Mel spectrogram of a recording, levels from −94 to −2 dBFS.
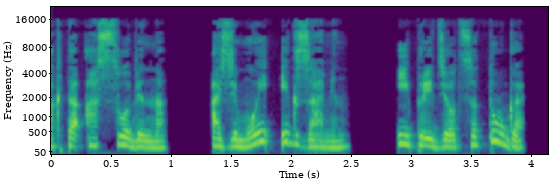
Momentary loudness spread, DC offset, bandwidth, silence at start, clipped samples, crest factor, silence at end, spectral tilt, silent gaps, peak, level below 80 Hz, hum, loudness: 9 LU; under 0.1%; 16.5 kHz; 0 s; under 0.1%; 20 dB; 0.2 s; -4 dB/octave; 0.98-1.31 s, 2.50-2.87 s; -4 dBFS; -56 dBFS; none; -22 LUFS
